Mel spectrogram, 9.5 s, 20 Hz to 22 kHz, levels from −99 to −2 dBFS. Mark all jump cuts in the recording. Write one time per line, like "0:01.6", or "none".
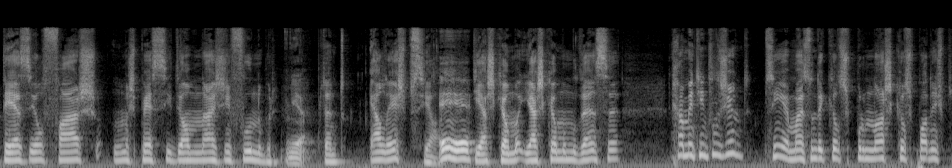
0:04.7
